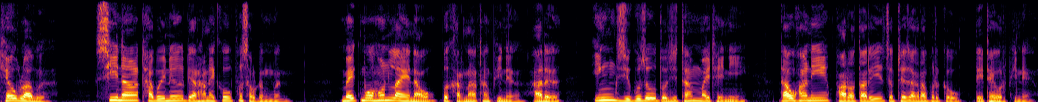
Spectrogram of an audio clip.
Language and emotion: Bodo, neutral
